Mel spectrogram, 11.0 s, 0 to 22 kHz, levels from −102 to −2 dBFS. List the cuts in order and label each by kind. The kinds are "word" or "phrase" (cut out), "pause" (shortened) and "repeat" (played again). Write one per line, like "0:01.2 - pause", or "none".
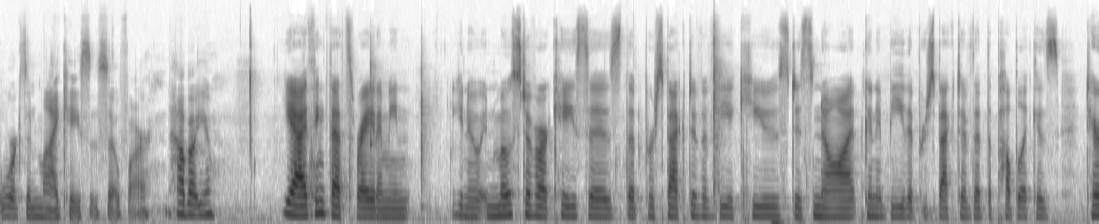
none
